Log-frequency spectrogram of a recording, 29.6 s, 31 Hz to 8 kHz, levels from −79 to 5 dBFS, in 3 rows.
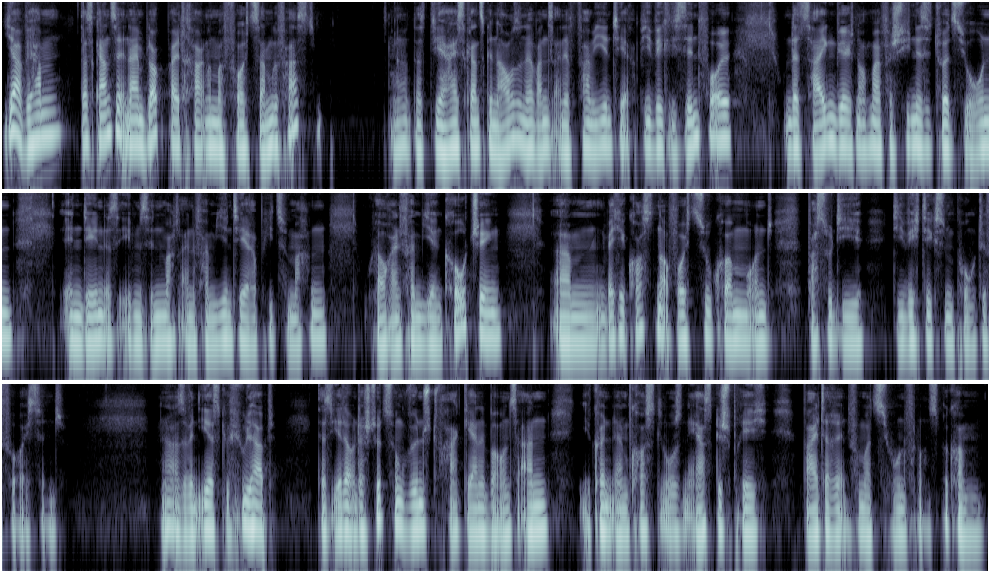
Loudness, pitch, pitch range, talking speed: -19 LUFS, 105 Hz, 100-115 Hz, 185 wpm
